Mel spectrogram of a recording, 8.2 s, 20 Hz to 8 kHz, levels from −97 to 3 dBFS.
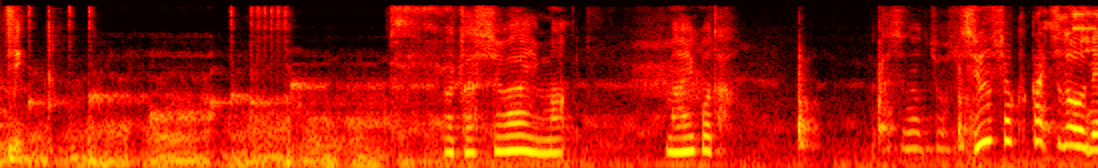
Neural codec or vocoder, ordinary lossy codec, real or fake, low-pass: codec, 16 kHz, 8 kbps, FunCodec, trained on LibriTTS, 25 frames a second; MP3, 64 kbps; fake; 7.2 kHz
